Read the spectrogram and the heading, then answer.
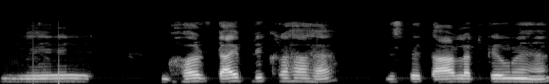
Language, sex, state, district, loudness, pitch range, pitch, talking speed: Hindi, male, Bihar, Muzaffarpur, -18 LUFS, 135-155 Hz, 145 Hz, 120 wpm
